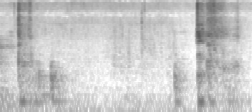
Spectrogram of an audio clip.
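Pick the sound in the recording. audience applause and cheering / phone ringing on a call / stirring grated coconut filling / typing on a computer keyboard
stirring grated coconut filling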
